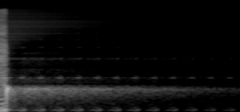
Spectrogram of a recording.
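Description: End-screen transition sound effect: a sharp hit, then a ringing tone with quick repeating echoes that fade out over about a second and a half.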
